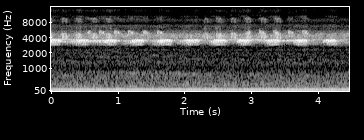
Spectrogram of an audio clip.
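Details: Crickets and fellow insects singing together in deep autumn by a streetlight, a bright continuous high-pitched trill swelling in regular pulses roughly twice a second, layered voices forming a dense chorus.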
